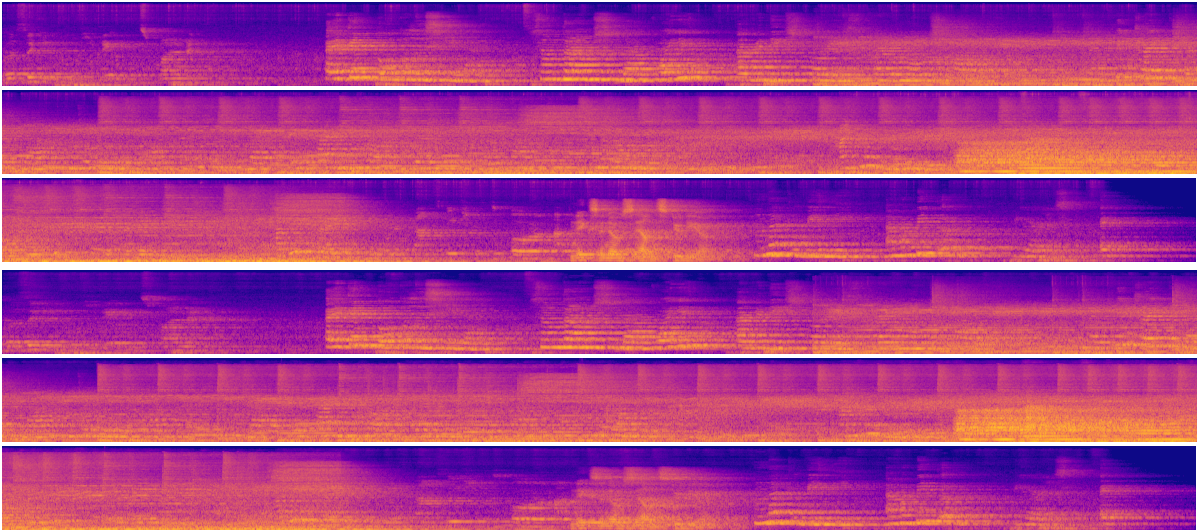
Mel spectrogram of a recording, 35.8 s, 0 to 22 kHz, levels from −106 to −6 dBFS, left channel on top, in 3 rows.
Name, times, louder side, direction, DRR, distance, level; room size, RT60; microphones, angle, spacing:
voice 1, 0.0-0.5 1.0-1.2 1.6-1.8 20.3-22.4 22.6-22.7 23.0-25.5 26.6-28.5 29.0-30.4, left 1 dB, 90° left, -1 dB, 0.8 m, -37 dB
voice 2, 3.2-4.8 5.3-7.1 7.3-10.3 10.9-17.4 17.8-19.3 31.4-33.6 34.0-34.6 34.9-35.0, equal, ahead, -10 dB, 1.3 m, -34 dB
sound 1, 8.1-27.3, right 1 dB, 45° right, 0.7 m, -34 dB
sound 2, 21.5-24.3, right 3 dB, 85° right, 0.5 m, -24 dB
sound 3, 22.0-29.3 29.6-31.0, left 1 dB, 30° left, 0.3 m, -32 dB
5.7 x 3.7 x 4.5 m, 2.3 s
head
